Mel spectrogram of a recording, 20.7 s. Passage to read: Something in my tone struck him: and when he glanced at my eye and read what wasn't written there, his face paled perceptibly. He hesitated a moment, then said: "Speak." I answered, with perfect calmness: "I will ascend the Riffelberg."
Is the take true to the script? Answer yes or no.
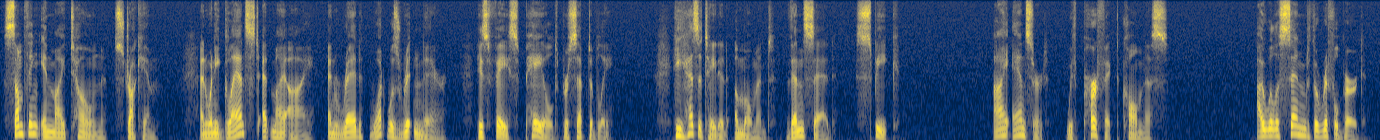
no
